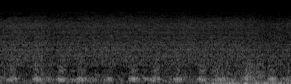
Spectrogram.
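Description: Steam locomotive in the Train Sim World 2 game, an LMS Jubilee on the run to Liverpool Lime Street, wasting steam with a steady hiss over a low rhythmic chuffing pulse, loud and continuous throughout.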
